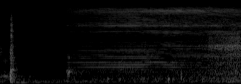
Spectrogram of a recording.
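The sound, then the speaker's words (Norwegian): A tattoo machine in Norway starts up after a brief click and a moment of quiet, then buzzes steadily, a dense electric hum that holds without a break as its needle goes in and out of a 20-year-old man's skin, drawing motifs in ink. “Dette er lyden av en tatoveringsmaskin.”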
